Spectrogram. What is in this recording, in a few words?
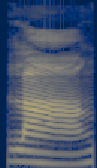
"lang3", pinyin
